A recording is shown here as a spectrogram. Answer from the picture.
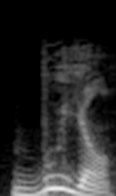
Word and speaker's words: bouillant: Bouillant, final T not pronounced. A-N together, remember, nasal, en, okay? And then here you get bou, alright? And after that you get this yan, okay?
